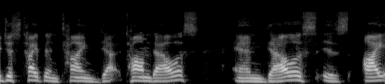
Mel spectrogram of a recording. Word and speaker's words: Dallis: and I tell people even though it's pronounced like the city I'm an is not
